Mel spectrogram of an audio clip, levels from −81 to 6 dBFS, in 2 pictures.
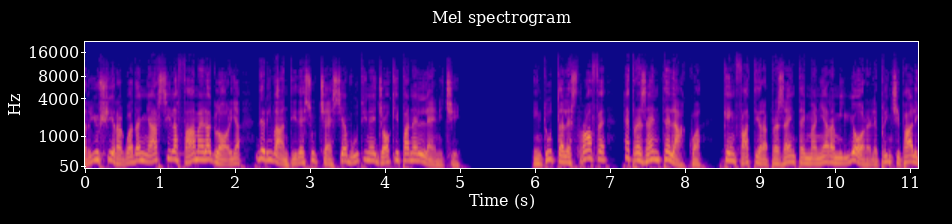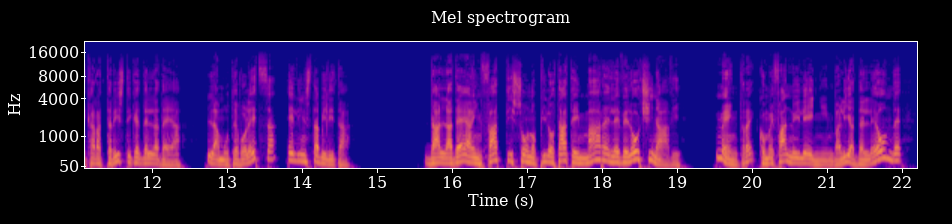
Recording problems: abrupt cut into speech; at the start

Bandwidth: 15.5 kHz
